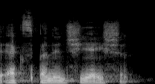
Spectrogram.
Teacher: Você quase nem pronuncia a vogal exponentiation o quase desaparece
